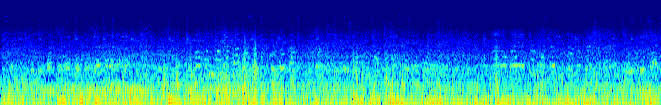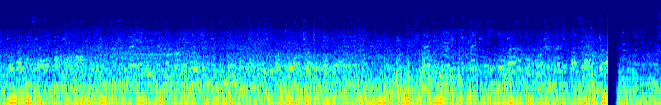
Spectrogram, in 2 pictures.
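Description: A vehicle's engine hums and its tyres rumble steadily on the road.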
